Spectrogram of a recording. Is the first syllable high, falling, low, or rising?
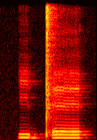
low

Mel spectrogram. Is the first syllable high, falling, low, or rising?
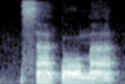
low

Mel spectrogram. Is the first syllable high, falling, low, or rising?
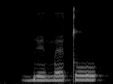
low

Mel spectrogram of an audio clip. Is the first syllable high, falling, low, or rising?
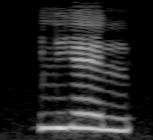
falling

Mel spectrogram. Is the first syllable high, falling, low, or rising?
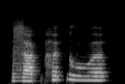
low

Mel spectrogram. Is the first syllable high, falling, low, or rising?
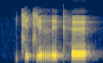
rising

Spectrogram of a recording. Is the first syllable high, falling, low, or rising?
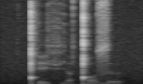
high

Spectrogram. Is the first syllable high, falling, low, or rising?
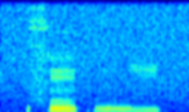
falling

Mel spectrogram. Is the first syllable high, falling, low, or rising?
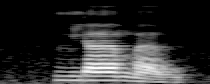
high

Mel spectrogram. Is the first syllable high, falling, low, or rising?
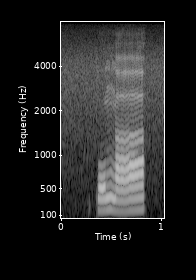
rising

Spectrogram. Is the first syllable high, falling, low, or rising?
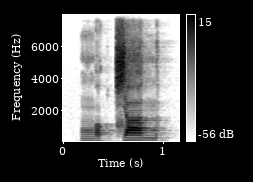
low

